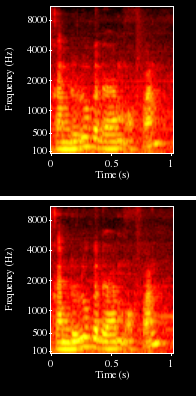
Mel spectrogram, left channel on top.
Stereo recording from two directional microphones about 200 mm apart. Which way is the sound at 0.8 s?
30° right (ahead or behind).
